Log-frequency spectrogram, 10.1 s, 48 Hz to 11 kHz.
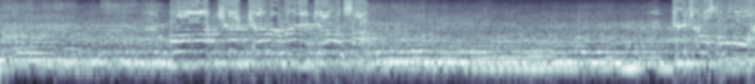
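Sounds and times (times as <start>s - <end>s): race car engines humming: 0.0s - 10.0s.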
